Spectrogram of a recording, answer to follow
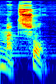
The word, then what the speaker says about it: matzó: Los panes sin levadura dijimos que se pronuncia matzó, y ponlos sobre esta peña y vierte el caldo, y él lo hizo así.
